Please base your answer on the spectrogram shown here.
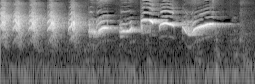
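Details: Wild-caught hwamei kept caged one season, a fighting bird singing 'hót xòe': a quick series of pulsed harsh notes followed by bright, slurred whistles that rise and fall before stopping.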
